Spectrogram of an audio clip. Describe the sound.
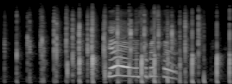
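Steady hand clapping, a quick run of sharp, bright claps for about three and a half seconds, with a drawn-out voiced cheer rising over the middle of it; applause for the team's cutter and sound technician.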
